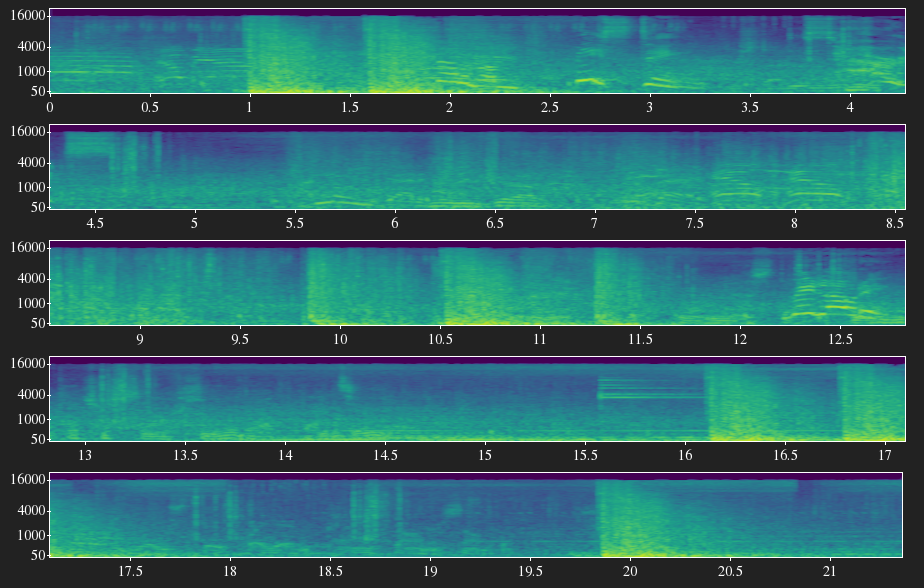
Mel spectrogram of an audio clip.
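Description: A pistol fires shots.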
